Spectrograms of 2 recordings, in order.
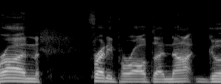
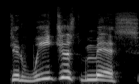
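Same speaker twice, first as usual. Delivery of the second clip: imitated loud speech, higher pitched; 9 semitones higher than usual. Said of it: "I said it really loudly".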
